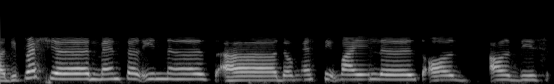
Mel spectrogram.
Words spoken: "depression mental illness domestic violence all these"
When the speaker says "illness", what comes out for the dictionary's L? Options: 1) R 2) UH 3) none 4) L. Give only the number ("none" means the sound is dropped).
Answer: 3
